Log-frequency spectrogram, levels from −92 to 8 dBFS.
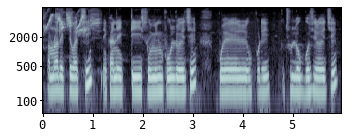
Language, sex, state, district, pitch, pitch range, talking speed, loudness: Bengali, male, West Bengal, Cooch Behar, 150 Hz, 145-155 Hz, 140 wpm, -15 LUFS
